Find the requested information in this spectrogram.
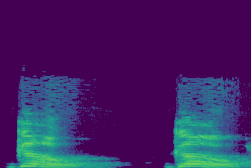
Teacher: Apabila kalimat imperatifnya hanya satu kata, misalnya kata go, maka intonation-nya hanya dibagi kepada dua bunyi ini saja. Go, go, tinggi di atas, rendah di bawah, kemudian berhenti di L boundary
